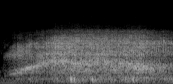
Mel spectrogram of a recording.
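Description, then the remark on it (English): A lion roars, a loud, rough, sustained growl lasting nearly two seconds with a few throaty pulses inside it. No one speaks over it. “Here comes a lion.”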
